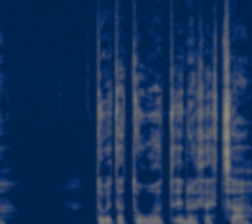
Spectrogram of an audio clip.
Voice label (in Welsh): "dod", Welsh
